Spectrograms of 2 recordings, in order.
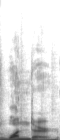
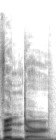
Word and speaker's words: Wunder: up getting that anyway it would be pronounced vinder um you can kind of hear it in the way they say it because Japanese doesn't have the V sound effect they pronounce it with the the be um but yeah Wonder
